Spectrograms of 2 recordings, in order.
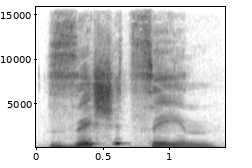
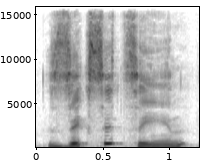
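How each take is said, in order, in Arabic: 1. وسط الكلمة يُنطق بصوت sh. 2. وسط الكلمة يُنطق بصوت k-s. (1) "هنقول زيشتسين" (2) "مش هنقول زيكستين"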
